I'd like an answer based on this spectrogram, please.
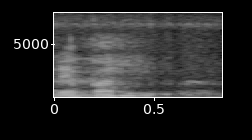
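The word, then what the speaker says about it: wrapper: all drawn on great sheet of रैपिंग पेपर, जो रैपिंग पेपर, रेपर जो होता है, रेपर डब्ल्यू साइलेंट है, रेपर पेपर जो ढकने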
